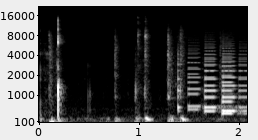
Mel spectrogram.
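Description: Several clicks of computer keys, then about one and a half seconds in a synthesizer part starts playing back: several held notes whose upper tones pulse quickly.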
